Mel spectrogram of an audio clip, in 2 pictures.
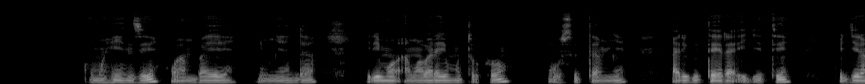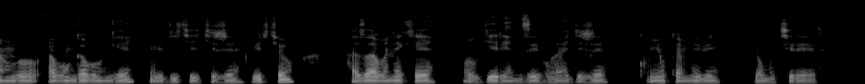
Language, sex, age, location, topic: Kinyarwanda, female, 50+, Nyagatare, agriculture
